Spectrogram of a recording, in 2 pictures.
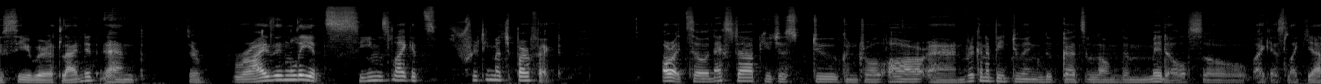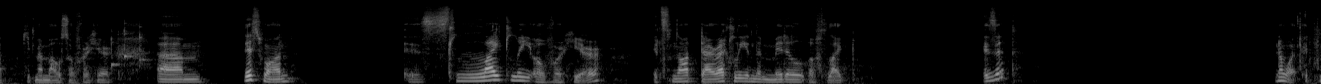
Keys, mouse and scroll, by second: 6.2 scroll up 1, 6.2 click, 6.7 Tab, 7.2-8.9 scroll down 1, 8.9 ctrl+r.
